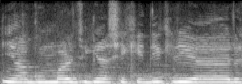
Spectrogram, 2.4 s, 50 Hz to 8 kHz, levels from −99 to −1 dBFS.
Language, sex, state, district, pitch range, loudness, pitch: Rajasthani, male, Rajasthan, Churu, 280-295 Hz, -12 LUFS, 290 Hz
